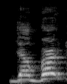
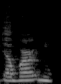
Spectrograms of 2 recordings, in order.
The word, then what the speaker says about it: Delbarton: Like this, Delburton is coming in. Delbarton. How do you pronounce it? Delbarton.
